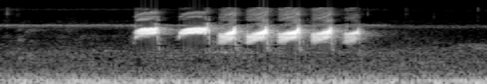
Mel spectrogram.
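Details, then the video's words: Luring a male, a female black-winged flycatcher-shrike delivers a brisk string of about seven piercing high notes, each short and slightly rising, against quiet low-frequency noise. "jingjing batu betina gacor pancingan jantan"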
